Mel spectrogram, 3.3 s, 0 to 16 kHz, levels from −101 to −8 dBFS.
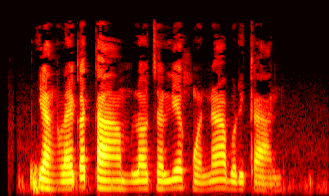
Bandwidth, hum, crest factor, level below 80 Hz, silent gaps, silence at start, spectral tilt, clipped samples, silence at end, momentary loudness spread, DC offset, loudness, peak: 11 kHz; none; 22 dB; -76 dBFS; none; 0.3 s; -5.5 dB/octave; under 0.1%; 0.5 s; 10 LU; under 0.1%; -28 LUFS; -6 dBFS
